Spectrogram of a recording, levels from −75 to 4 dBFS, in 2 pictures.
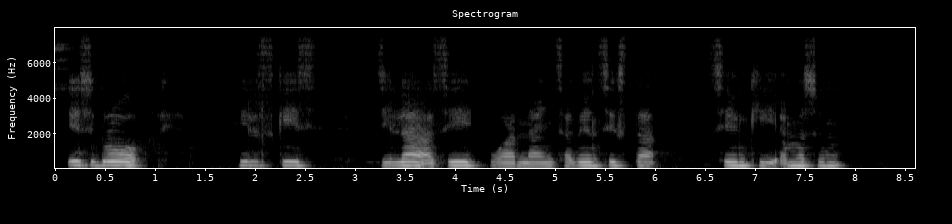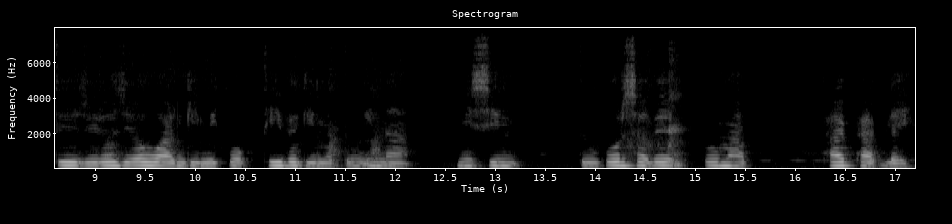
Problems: background sounds at intervals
